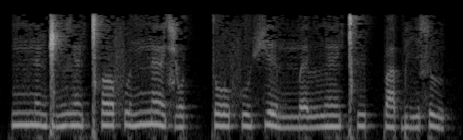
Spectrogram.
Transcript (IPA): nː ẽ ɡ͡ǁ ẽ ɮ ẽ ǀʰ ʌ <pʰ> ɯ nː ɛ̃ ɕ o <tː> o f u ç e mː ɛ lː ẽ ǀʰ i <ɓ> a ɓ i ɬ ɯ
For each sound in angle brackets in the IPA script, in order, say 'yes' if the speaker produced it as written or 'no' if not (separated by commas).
no, yes, no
